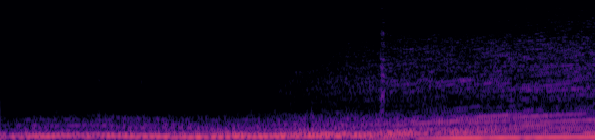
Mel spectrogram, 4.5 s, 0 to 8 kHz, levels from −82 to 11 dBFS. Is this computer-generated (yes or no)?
no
